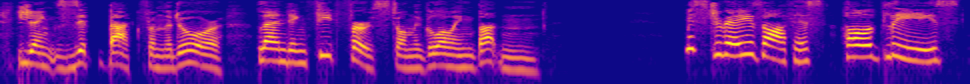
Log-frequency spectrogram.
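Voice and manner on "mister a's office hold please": thin, very high head-voice falsetto. Narrating a story, voicing a character's line in a high falsetto. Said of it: "he said in a high falsetto".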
